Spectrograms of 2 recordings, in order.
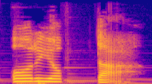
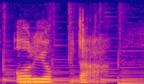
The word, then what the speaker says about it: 어렵다: 어렵다. Again, it's 어렵다. This pronounced as a three-syllable word. The first syllable is 어, second syllable is ryop, and third syllable is da. Pronounce it with me. 어렵다.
